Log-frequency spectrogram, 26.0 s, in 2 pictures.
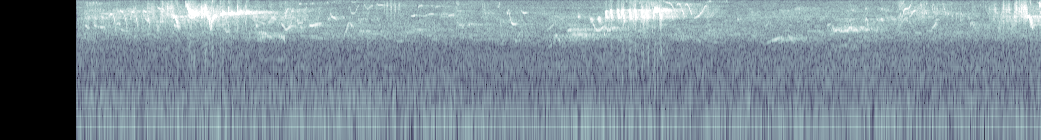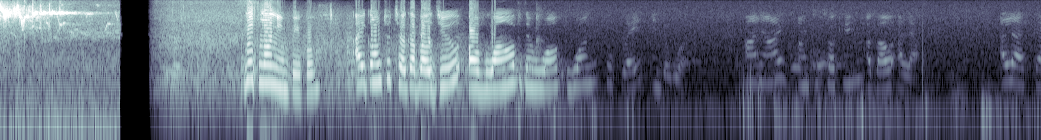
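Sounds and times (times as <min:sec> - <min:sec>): steady low hum: 0:01.0 - 0:07.7, 0:08.4 - 0:12.8
birds chirping and singing: 0:01.0 - 0:14.5.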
